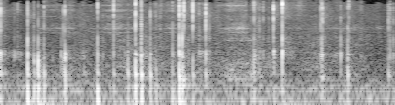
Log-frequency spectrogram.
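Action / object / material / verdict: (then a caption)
scrape / plastic scent pod on a glass water bottle / plastic / none. Long nails quickly scratch the rim and top of a plastic scent pod capping a clear glass bottle partly filled with water. The result is a dense run of short, dry scratching and clicking ticks over a low rumble.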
